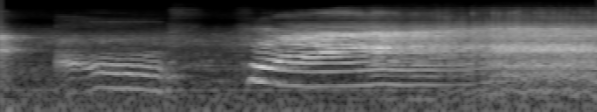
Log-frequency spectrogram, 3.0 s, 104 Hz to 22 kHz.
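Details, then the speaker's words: 18-day-old newborn crying: a short whimper, then a loud, rising, high-pitched wail; mother notes crying may mean tummy pain, hunger or wanting comfort; baby rarely cries and had hospital jaundice after birth. "এই কান্নার আড়ালে যে কত কথা লুকিয়ে আছে তা একমাত্র মাই বুঝতে পারে। কখনো পেট ব্যথা, কখনো ক্ষুধা, কখনো বা আদর পাওয়ার বায়না।"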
